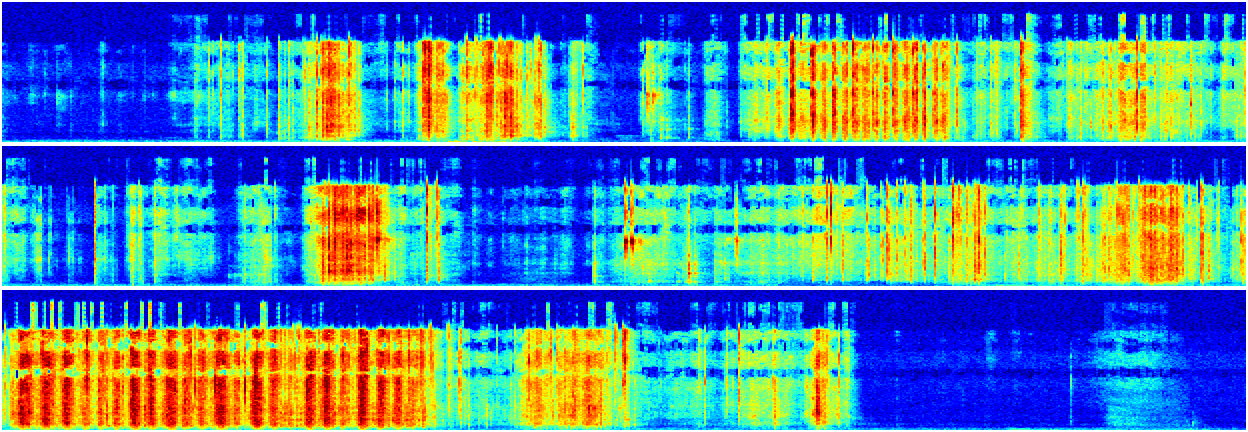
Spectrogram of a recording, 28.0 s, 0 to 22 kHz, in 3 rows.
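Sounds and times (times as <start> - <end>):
candy wrapper crinkling and tearing: 1.6 - 4.4, 5.6 - 10.5, 11.1 - 12.7, 14.9 - 25.0.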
